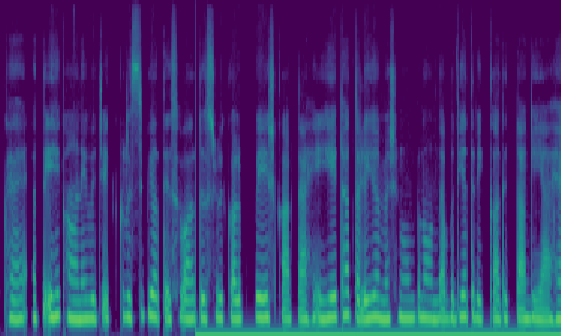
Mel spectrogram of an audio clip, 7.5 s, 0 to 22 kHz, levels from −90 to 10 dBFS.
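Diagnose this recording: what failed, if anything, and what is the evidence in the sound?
A DC step at 2.61 s, just after "وچ ایک ریسپی تے", comes from the converter or analogue input stage. The waveform's zero line jumps by about -22 dBFS and stays displaced to the end of the clip, with no return or decay. The sudden shift is heard as a single low thump or click at that moment, while the speech carries on unchanged above the new offset. This fits a converter recalibrating mid-recording or an input carrying a DC offset being switched in.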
